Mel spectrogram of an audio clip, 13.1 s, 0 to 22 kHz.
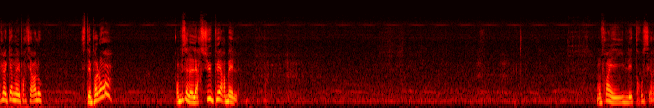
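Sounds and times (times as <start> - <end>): outdoor background hiss: 0.0 - 13.0.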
